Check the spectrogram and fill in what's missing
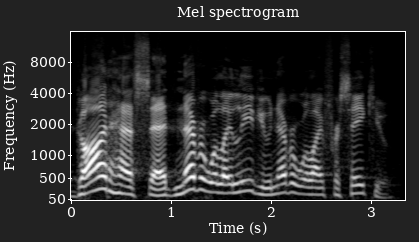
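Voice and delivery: strong scripture proclamation; emphatic declaration. Acted. Declaims God's promise from scripture.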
